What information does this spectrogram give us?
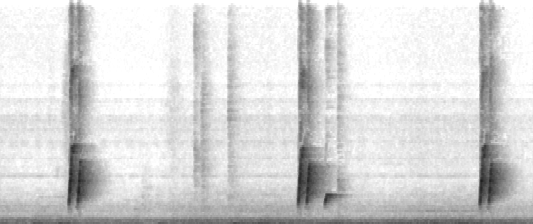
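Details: Caged blue-winged leafbird kept as a decoy in Bình Thuận, Vietnam, readied before a trip to the forest: three harsh, buzzy bursts spaced a few seconds apart, the middle one trailed by a short whistled note, over a low indoor hum.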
